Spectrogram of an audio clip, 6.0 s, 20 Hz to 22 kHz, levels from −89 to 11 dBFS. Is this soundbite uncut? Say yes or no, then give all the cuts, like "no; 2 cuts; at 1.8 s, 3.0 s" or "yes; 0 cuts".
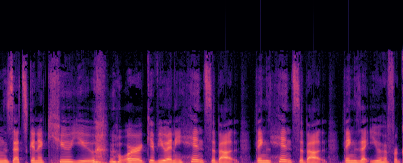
no; 1 cut; at 4.1 s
